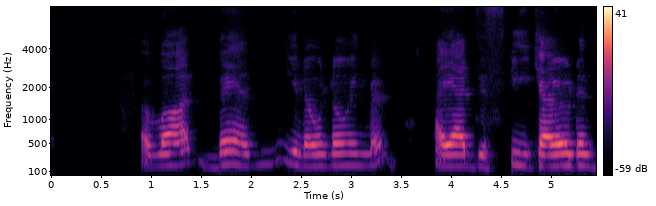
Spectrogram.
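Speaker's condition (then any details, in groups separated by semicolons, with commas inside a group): Cerebral palsy; premature birth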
